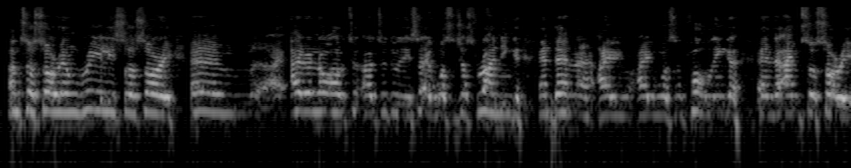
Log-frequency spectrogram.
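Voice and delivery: high, sorry little voice; Blue apologising after crashing into them; apologetic Blue. Acted.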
